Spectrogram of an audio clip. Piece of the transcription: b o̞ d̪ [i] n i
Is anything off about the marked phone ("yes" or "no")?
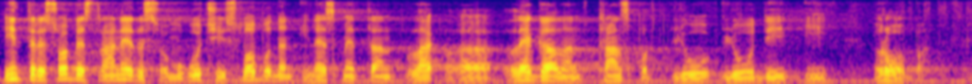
yes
